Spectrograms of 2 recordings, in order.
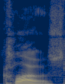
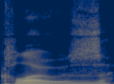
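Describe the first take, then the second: First: The word ends with a hissing s sound. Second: The word ends with a buzzing z sound. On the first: Near, or by a narrow margin. "like that was a close call" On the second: To shut something. "the S would be representing its second sound"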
